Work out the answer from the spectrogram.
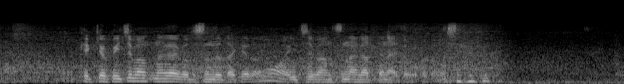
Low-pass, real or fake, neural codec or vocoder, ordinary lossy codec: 7.2 kHz; real; none; none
